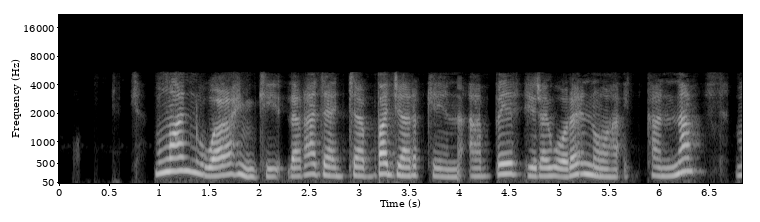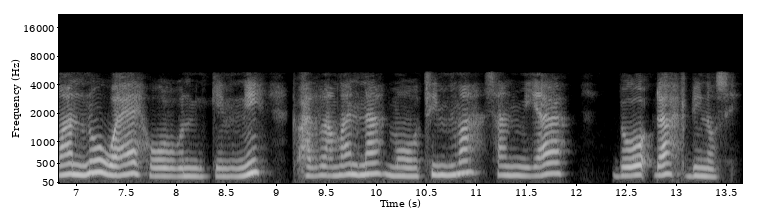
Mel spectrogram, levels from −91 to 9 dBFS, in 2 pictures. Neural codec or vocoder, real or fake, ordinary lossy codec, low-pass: codec, 16 kHz in and 24 kHz out, 0.6 kbps, FocalCodec, streaming, 4096 codes; fake; MP3, 48 kbps; 5.4 kHz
